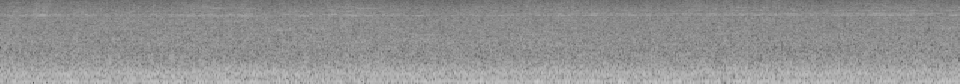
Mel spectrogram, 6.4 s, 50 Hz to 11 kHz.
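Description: Steady, loud propeller aircraft engine drone during a takeoff run in War Thunder, the plane loaded with twenty 250-pound bombs; a continuous broadband roar with a low hum, no talk over it.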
